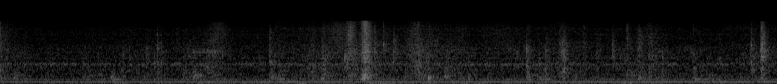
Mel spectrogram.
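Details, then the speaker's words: Soft, even rubbing with occasional faint clicks from a soft pitch lap, now broken in and polishing smoothly, while correcting astigmatism on a 200mm f/3.9 telescope mirror. An occasional squeak is normal. "This lap is now working fairly smoothly, which is a good thing. It doesn't take long to break a soft lap in if it hasn't been polished for a little while. And it's polishing fairly well right now."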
